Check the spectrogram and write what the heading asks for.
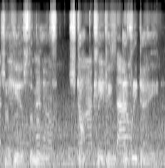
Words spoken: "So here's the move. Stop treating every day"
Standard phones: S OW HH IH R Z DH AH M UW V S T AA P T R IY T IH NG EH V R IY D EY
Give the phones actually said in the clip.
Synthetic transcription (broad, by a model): S OW HH IH R Z DH AH M UW V S T AA P T R IY T IH NG EH V R IY D EY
